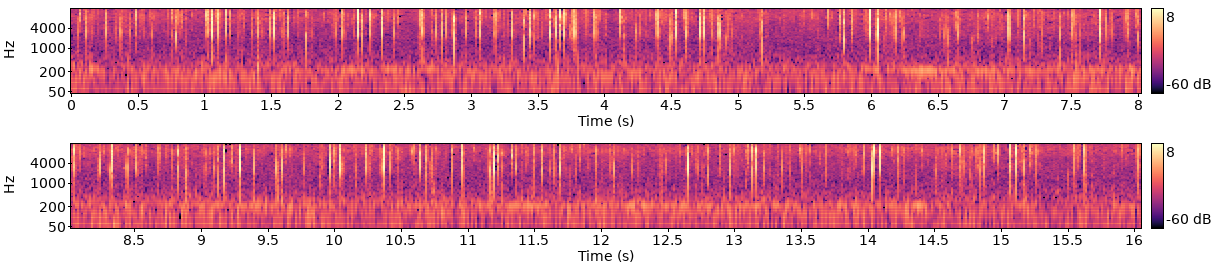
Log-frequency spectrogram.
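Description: Wood fire burning in a fireplace, with irregular sharp crackles and pops from the logs over a steady low hum.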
